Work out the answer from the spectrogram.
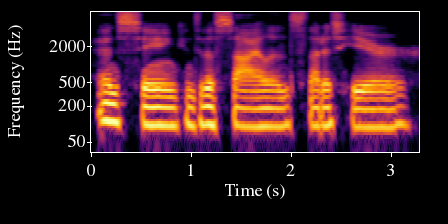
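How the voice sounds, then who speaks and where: A man leading a guided meditation, giving calm, soothing, unhurried instructions with long pauses. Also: deep voice, smooth, dry recording.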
